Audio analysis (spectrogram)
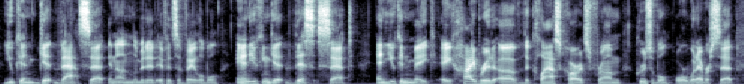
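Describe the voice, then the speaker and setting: A man hosting a trading card game video, rambling excitedly to his viewers in an overexcited babble, with emphatic repeated questions. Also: on the low side, normal speed, hardly any pauses.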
